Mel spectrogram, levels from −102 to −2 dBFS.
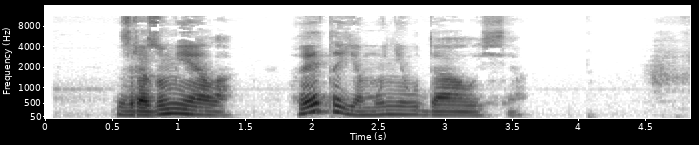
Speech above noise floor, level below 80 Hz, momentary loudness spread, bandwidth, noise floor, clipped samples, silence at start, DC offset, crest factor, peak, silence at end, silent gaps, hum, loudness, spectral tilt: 50 dB; -64 dBFS; 16 LU; 11.5 kHz; -72 dBFS; under 0.1%; 0.55 s; under 0.1%; 20 dB; -2 dBFS; 1.35 s; none; none; -22 LUFS; -7 dB/octave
